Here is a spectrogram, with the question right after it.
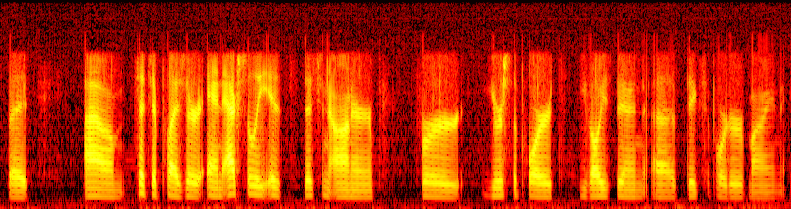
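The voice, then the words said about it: Exhausted, tired-sounding voice. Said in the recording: “As you can probably hear from my voice, I am exhausted from being in D.C. for almost 3 days.”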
